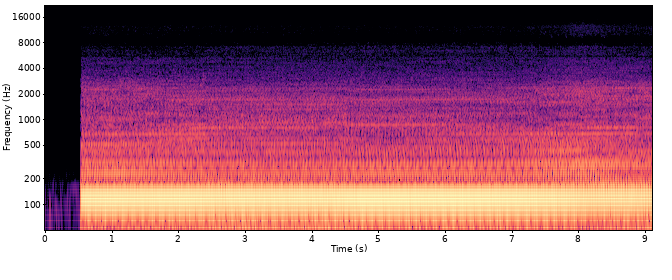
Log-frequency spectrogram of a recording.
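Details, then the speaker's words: Turbo 300 4.9 inline six with a newly installed Comp 268 cam and aluminum radiator, about 17-18 minutes after first fire-up, coolant around 209, 60 psi oil pressure: steady, even low hum with no misses, ticks or knocks, a healthy idle. "It's been about 17 or 18 minutes. Coolant temp's still hanging around 209. Everything looks good. Still got 60 pounds of oil pressure."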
